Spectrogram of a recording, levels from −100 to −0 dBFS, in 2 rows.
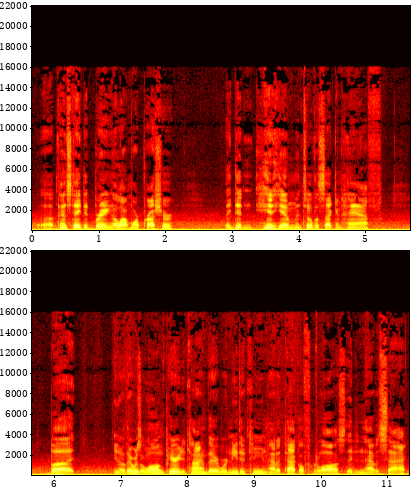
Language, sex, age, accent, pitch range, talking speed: English, male, 50-69, American, 90-110 Hz, 215 wpm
